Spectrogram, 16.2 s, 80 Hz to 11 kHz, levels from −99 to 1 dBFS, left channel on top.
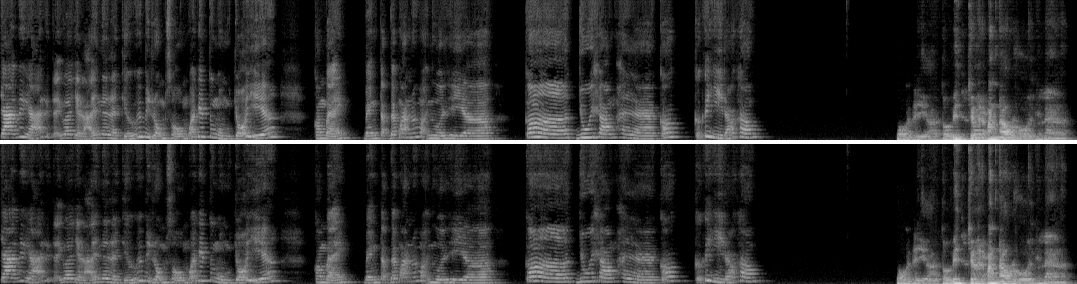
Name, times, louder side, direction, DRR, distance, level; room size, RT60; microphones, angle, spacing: voice 1, 0.0-7.5 7.9-11.4, left 3 dB, 60° left, 0.6 m, -39 dB
voice 2, 13.5-16.0, right 1 dB, 20° right, 0.4 m, -27 dB
2.2 x 2.0 x 3.4 m
head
